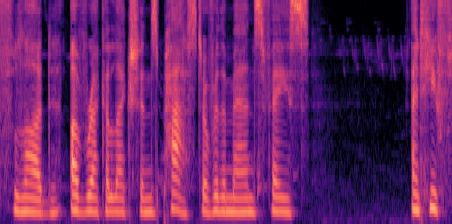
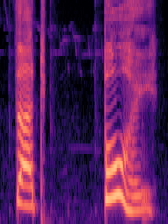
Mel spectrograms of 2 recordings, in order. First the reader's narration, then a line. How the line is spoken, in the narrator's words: he exclaimed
